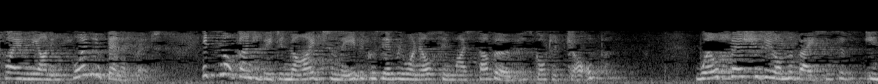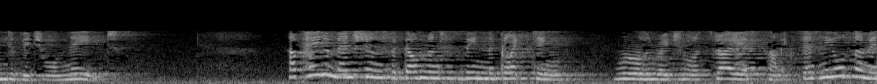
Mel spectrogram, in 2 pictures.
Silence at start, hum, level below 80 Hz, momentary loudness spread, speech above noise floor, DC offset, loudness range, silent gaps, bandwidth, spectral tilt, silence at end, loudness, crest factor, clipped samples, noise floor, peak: 0 s; none; -44 dBFS; 13 LU; 21 dB; under 0.1%; 4 LU; none; 5 kHz; -6.5 dB/octave; 0 s; -22 LUFS; 16 dB; under 0.1%; -43 dBFS; -8 dBFS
